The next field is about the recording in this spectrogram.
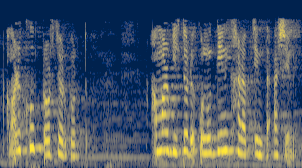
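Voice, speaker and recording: A Bangladeshi woman recounts her own life as a guest in an interview. Her voice sits a little high and she speaks colloquially. The recording is echoey and dull, with music under it. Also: normal speed. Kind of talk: personal life storytelling, conversational. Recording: echoey room, dull sound, faint music.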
